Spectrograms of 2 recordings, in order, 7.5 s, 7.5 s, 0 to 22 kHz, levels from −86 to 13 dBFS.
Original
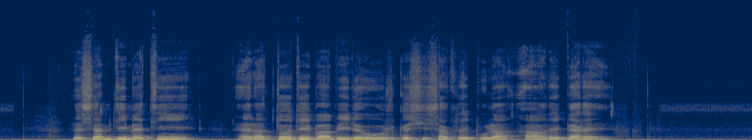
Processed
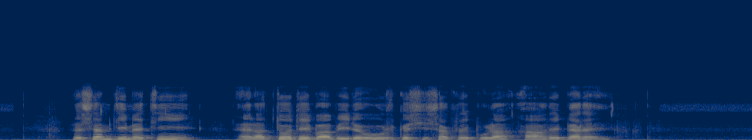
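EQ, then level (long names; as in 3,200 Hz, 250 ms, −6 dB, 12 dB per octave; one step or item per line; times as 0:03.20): Chebyshev low-pass with heavy ripple 7,500 Hz, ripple 3 dB
low-shelf EQ 370 Hz −12 dB
−3.5 dB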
